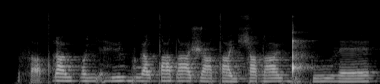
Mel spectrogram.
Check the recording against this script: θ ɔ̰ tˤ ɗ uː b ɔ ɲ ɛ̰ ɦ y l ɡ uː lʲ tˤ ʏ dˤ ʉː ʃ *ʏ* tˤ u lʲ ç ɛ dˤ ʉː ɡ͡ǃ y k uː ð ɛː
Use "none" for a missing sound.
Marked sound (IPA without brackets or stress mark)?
ʏː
